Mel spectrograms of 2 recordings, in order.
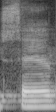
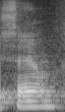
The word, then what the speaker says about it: Sand: I'm at Sam, at Sam, like sand, but no D, sand. A lot of people say Sam. My name is not Sam. Sand, like sand.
